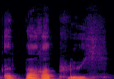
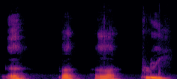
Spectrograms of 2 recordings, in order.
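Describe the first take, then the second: First: Said in the usual way. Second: Parapluie split slowly into pa-ra-pluie; slow, separated syllables on "Un parapluie". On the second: Shown as a demonstration. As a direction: sound out "parapluie" with gaps between syllables. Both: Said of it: "avec le son bl".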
